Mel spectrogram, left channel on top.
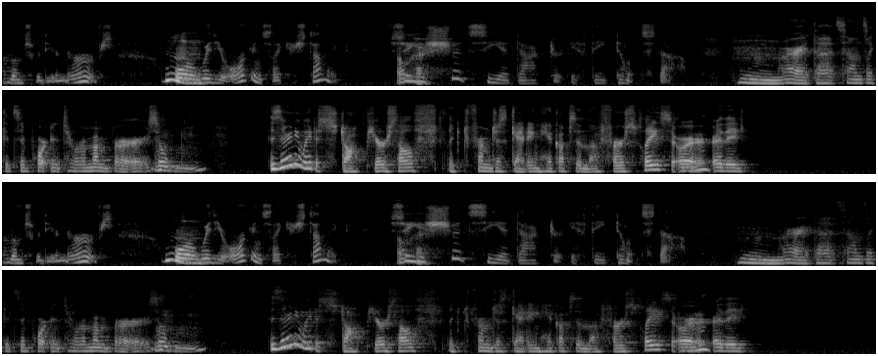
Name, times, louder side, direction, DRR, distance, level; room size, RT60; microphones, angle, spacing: voice 1, 0.0-1.4 1.7-3.3 3.9-6.8 10.2-10.8 15.5-15.8, right 1 dB, 10° right, 0.5 m, -36 dB
voice 2, 1.6-2.0 3.9-4.3 7.3-10.4 11.4-16.2, left 3 dB, 65° left, 1.4 m, -31 dB
14.5 x 11.0 x 3.9 m
head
